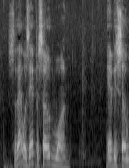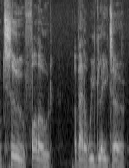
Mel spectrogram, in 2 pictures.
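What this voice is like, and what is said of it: Put-on movie-style voice, poor American. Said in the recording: “It's a terrible American accent, by the way. ... It wasn't supposed to be American. It was supposed to be movie-based.”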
